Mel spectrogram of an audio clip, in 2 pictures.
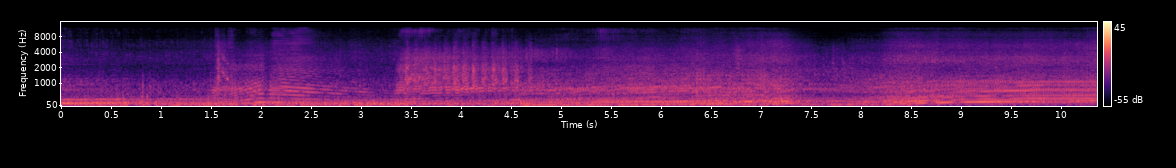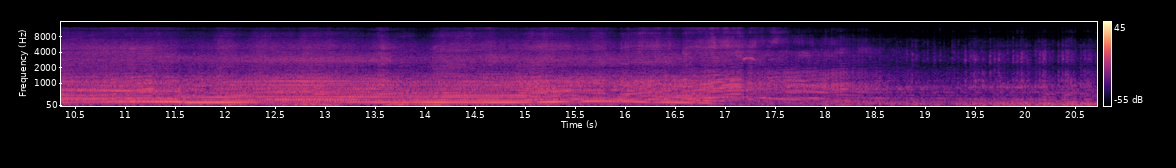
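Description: Car engines: about two seconds in, an engine revs up sharply in two quick rising sweeps. From about eight seconds, a car engine runs steadily nearby, its pitch rising, holding, then falling away after about sixteen seconds.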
